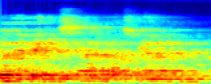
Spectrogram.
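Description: A man's voice speaking: the priest praying aloud at the altar, arms raised.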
